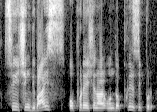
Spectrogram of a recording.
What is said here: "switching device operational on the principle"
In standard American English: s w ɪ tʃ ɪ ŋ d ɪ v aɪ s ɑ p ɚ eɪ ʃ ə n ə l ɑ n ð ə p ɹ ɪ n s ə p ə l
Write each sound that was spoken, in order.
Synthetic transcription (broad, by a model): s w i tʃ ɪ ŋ d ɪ b aɪ s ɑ p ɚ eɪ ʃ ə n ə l ɑ n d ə p ɹ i n s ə p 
